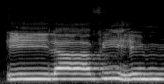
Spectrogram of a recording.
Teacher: اس کو ہم کھڑی زبر کو ایک الف کے برابر لمبا کر کے پڑھیں گے اور کھڑی زیر کو بھی ایک الف کے برابر لمبا کر کے پڑھیں گے۔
